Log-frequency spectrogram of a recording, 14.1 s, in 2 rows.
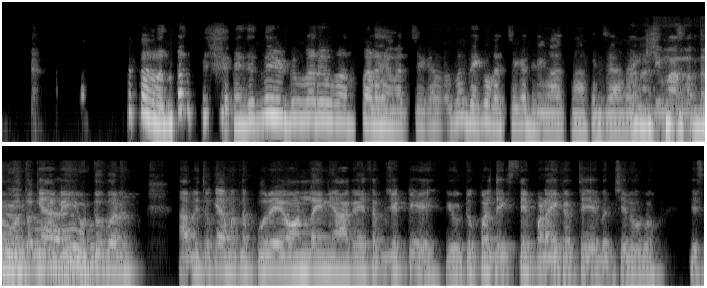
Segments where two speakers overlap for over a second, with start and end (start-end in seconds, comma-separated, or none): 6.2-8.0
